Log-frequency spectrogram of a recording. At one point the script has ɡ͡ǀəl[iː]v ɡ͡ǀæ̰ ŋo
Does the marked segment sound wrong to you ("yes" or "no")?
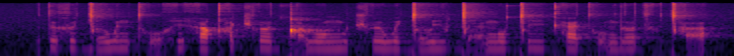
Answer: yes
